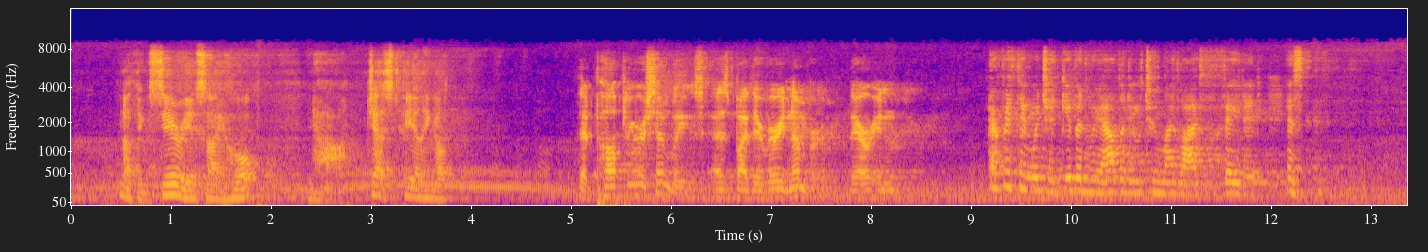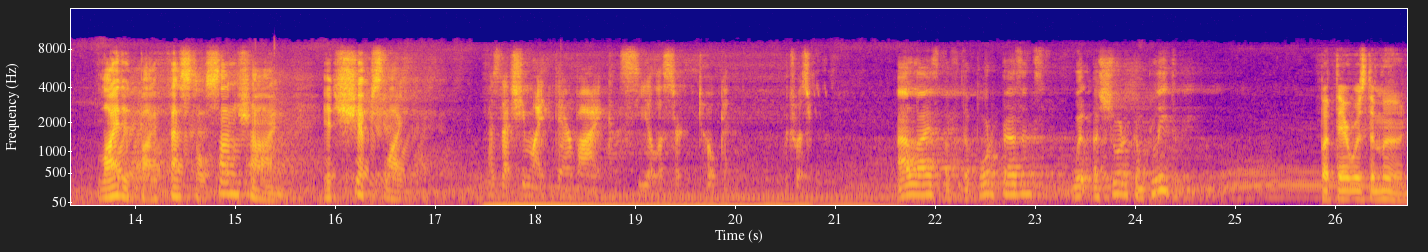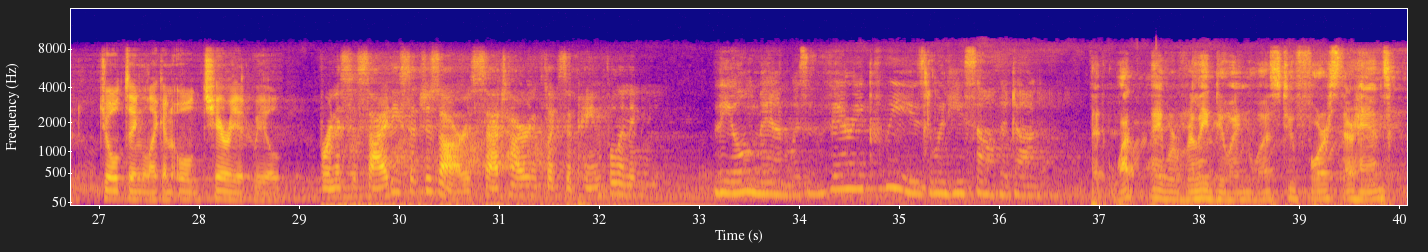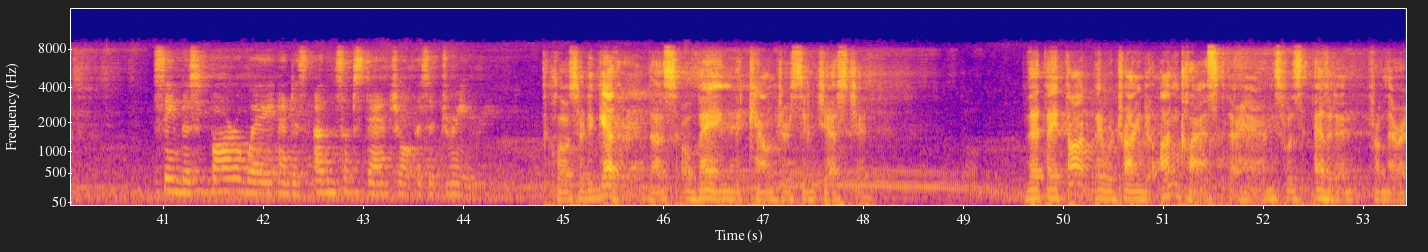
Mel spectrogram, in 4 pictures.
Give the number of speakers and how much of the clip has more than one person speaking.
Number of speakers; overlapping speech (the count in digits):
10, no overlap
